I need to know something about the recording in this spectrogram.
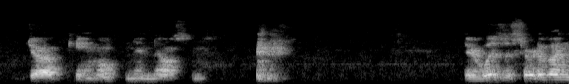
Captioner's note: coughs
